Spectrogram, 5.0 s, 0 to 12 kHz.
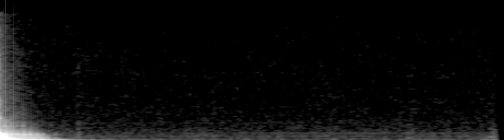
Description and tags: Door Knock - 38
Knocking, tapping, and hitting closed wooden door. Recorded on Zoom ZH1, denoised with iZotope RX.
door, percussive, bang, percussion, tap, wooden, closed, wood, knock, hit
